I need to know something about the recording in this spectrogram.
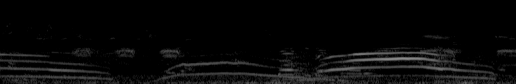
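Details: Cats in a village squaring up to fight, trading long drawn-out wailing yowls with rising and falling harmonic tones that overlap one another, low growling moans in between, faint background hiss.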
